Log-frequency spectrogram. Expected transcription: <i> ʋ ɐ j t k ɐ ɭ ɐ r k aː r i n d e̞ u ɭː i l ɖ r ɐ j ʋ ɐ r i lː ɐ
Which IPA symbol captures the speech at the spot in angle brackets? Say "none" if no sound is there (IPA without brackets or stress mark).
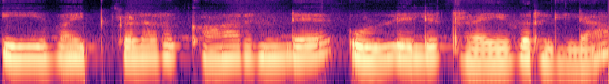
iː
